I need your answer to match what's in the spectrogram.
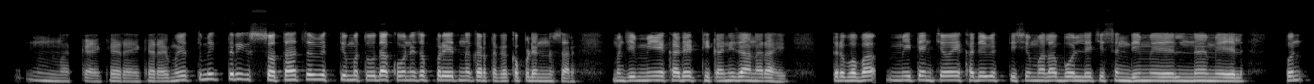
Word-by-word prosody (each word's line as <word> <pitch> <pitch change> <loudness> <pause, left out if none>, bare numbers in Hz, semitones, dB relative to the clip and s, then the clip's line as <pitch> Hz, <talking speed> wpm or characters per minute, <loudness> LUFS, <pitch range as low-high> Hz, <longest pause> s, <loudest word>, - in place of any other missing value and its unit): उम्म, 175 - -10
मग 150 - -9
काय? 145 -3 -4
खरं 160 -2 -3
आहे 140 -1 -6
खरं 155 -2 -2
आहे. 155 - -2
म्हणजे 185 +5 -1
तुम्ही 240 +2 0
तरी 240 -1 +2
स्वतःचं 215 +3 +4
व्यक्तिमत्त्व 210 -2 -1
दाखवण्याचा 200 0 +3
प्रयत्न 195 -1 +2
करता 180 -2 +1
का 165 0 -2
कपड्यांनुसार? 160 -4 -2 0.4
म्हणजे 175 +1 0
मी 180 +1 -1
एखाद्या 190 0 +3
ठिकाणी 180 -1 -1
जाणार 175 -3 +2
आहे 145 -5 0 0.5
तर 180 - +3
बाबा, 180 +2 +4
मी 195 -1 -3
त्यांच्या 195 -1 +1
एखाद्या 190 -1 +1
व्यक्तीशी 185 -1 -3
मला 180 0 0
बोलण्याची 180 0 0
संधी 175 -2 0
मिळेल 170 -1 +2 0.2
न 175 0 +2
मिळेल, 160 -1 +3 0.4
पण 195 +2 0
185 Hz, 165 wpm, -23 LUFS, 170-195 Hz, 0.5 s, स्वतःचं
